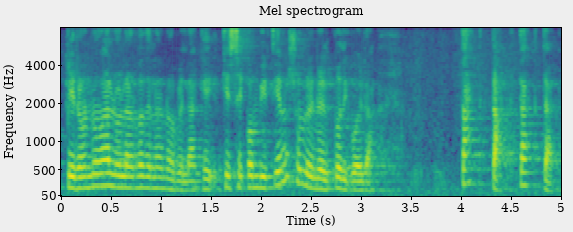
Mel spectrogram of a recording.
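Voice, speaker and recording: A woman's voice: fairly low pitch, expressive, fast, darkish tone, echoey room, a little hiss or hum. A woman translator talking candidly and with life at a book club, laughing often. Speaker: literary translator.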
